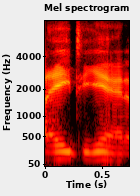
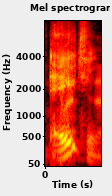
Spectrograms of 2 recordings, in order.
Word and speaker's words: Etienne: Uh, uh, Travis Etienne is is uh, the pronunciation on that, by the way, is not ATN. It's actually uh, Agent.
